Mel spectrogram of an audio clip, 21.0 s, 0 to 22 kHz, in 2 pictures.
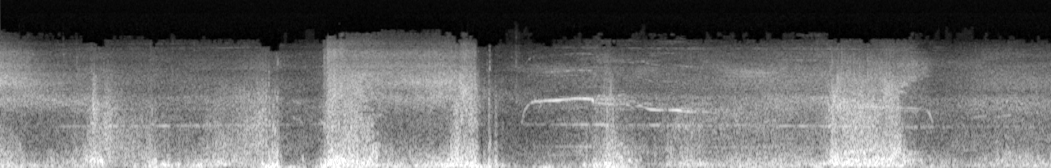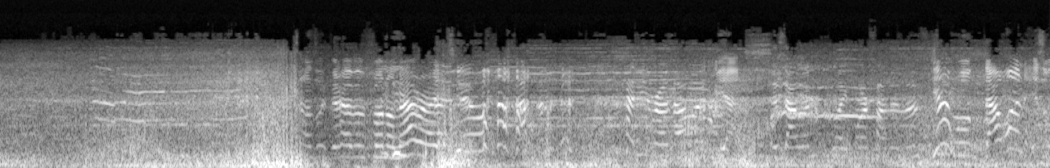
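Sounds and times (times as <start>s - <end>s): wind rushing over microphone: 0.0s - 21.0s
people laughing and squealing: 15.1s - 17.0s.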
